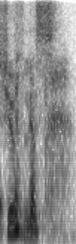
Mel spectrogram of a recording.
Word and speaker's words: Shuflis: Shuflis, Shuffle shuflis, it. Wait, shuflis. It's like shuffle but shuflis. but with an X.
